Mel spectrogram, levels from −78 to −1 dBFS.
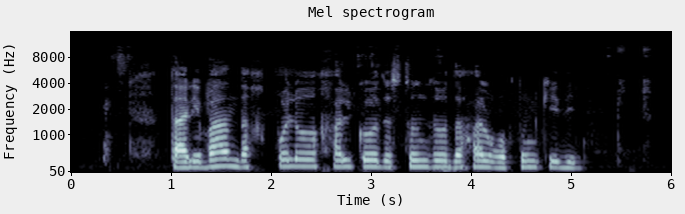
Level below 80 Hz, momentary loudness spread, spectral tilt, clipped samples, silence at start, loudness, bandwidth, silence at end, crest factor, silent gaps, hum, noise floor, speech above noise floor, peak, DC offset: -68 dBFS; 10 LU; -7 dB/octave; under 0.1%; 0.3 s; -23 LUFS; 10.5 kHz; 0.9 s; 22 dB; none; none; -59 dBFS; 37 dB; -2 dBFS; under 0.1%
